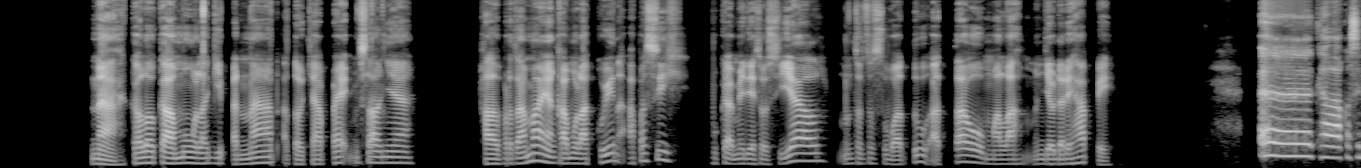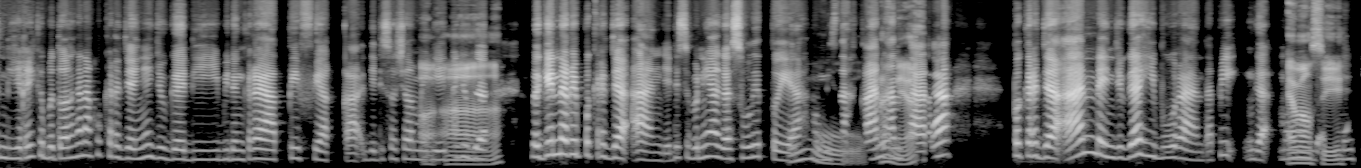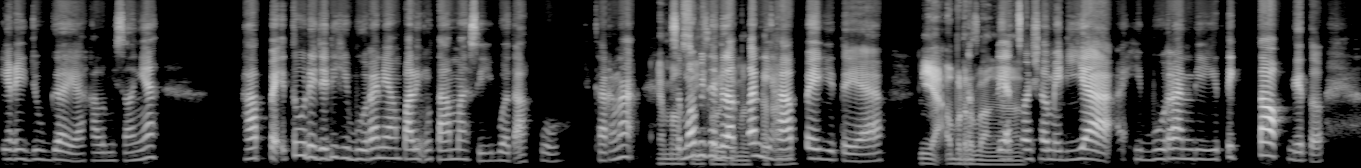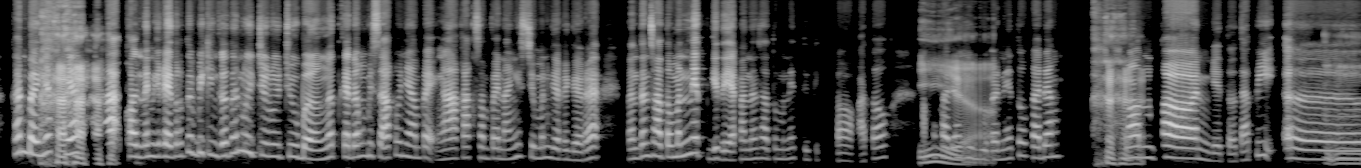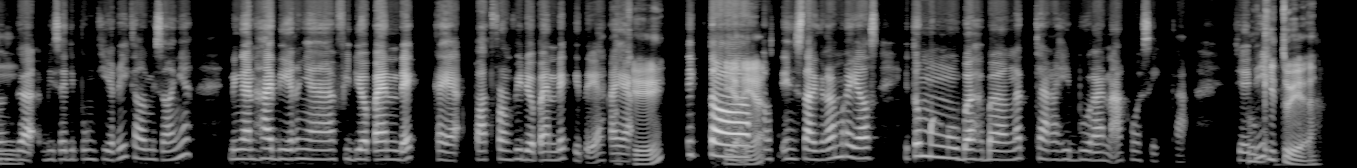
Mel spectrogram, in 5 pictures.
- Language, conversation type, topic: Indonesian, podcast, Bagaimana media sosial mengubah cara kita mencari pelarian?
- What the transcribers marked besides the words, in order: tapping; laugh; chuckle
